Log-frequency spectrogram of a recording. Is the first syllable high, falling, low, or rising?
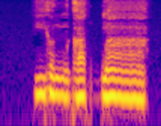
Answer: low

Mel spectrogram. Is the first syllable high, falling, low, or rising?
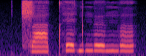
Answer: low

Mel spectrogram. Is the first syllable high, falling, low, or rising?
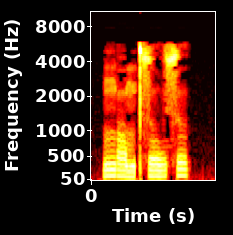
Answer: low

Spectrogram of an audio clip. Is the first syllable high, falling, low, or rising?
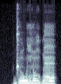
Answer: low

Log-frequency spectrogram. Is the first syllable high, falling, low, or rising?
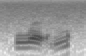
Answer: low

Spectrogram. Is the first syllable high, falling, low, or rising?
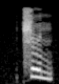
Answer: falling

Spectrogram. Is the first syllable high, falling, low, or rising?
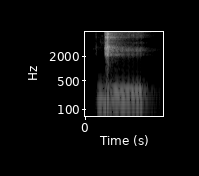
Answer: low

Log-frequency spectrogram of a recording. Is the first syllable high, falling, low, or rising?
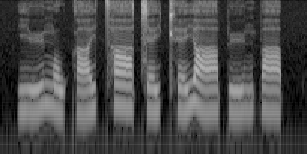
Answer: rising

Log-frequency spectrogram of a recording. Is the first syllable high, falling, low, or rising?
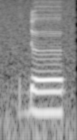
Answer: high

